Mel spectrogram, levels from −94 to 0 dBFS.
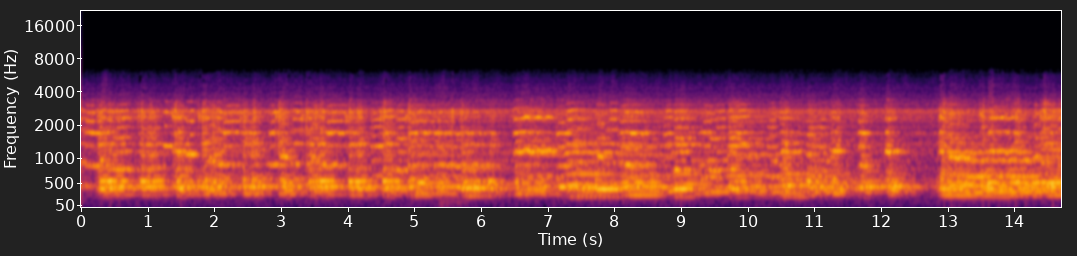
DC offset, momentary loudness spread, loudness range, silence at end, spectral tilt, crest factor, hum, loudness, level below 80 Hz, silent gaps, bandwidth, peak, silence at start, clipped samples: under 0.1%; 5 LU; 2 LU; 0 s; -5.5 dB/octave; 14 dB; none; -18 LUFS; -70 dBFS; none; 5.6 kHz; -4 dBFS; 0 s; under 0.1%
